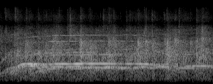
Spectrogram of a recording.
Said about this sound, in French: Est-ce qu'on peut les applaudir très fort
